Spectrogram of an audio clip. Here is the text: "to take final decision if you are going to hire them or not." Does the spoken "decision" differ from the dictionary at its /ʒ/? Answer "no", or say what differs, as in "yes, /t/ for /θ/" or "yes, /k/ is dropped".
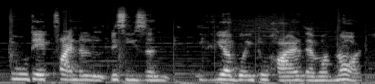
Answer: yes, /z/ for /ʒ/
